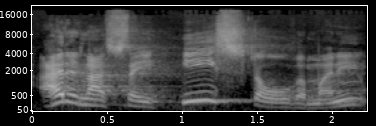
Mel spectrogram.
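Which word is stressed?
he. The stress is on the word he.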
